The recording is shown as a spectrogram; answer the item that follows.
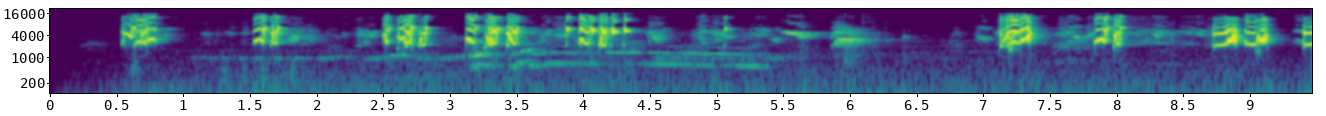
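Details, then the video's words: Green Fischer's lovebird pair singing: bursts of harsh, high chirps in quick clusters separated by short pauses, with a faint steady whistled tone running through the middle. "Lovebird Singing & Chirping Sounds - Green Fischer Pair"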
